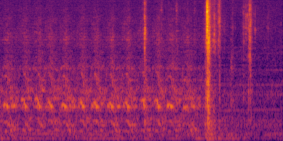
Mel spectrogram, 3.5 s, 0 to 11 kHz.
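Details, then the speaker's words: Diesel Ford F250 with 441,000 miles at auction on a weak booster pack, fuel pump heard, glow plug wait: starter turns slowly in labored uneven churn, never catches; suspected lost fuel prime, not confirmed. "she tries I mean that booster pack does good but I'm telling you this is something that it lost its prime and there's no way we're going to be able to bring it back without killing the booster pack completely"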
